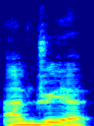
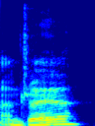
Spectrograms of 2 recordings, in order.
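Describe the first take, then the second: First: The name is pronounced in an English way. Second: The name is pronounced in a non-English way.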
